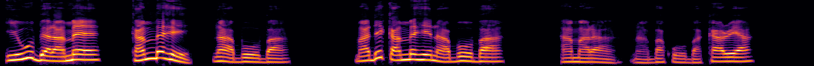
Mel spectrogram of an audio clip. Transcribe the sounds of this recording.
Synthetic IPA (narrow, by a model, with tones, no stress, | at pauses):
i˨wu˦bja˨ɾa˨me˦ | ka˨m̩˦me˦ɦɪ˨ | na˨a˨bʊ˦ʊ˨ba˦ | ma˨dɪ˦ka˨m̩˦me˦ɦɪ˦na˨a˨bʊ˦ʊ˦ba˦ | a˨ma˨ɾa˨na̰˨a˨ba˦kʷʊ˨ʊ˨ba˨ka˦ɾja˦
